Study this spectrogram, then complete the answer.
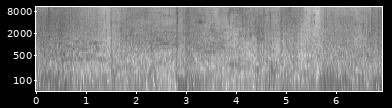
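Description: Magic blasts and explosions crackle and boom in a game battle.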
